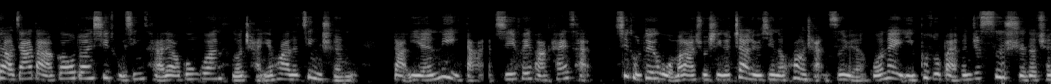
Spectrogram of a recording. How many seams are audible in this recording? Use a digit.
1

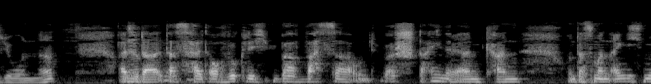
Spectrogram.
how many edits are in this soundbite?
1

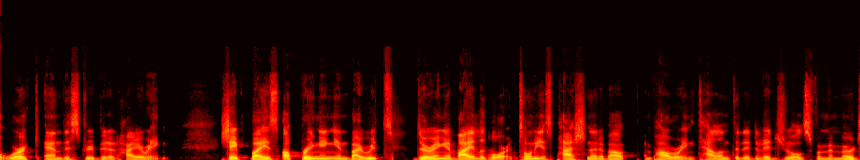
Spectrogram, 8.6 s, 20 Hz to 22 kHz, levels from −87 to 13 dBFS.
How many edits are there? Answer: 1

